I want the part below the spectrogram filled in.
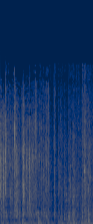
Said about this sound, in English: This is one of our Robertson birds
